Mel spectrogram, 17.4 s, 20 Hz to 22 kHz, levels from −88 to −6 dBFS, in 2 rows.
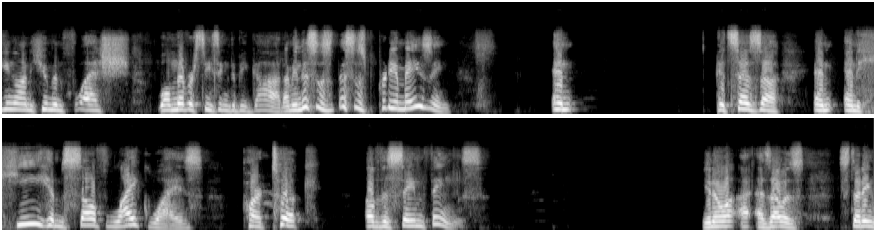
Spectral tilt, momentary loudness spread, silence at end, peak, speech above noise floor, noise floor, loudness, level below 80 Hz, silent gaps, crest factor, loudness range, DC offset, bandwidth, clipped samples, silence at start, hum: -4.5 dB/octave; 11 LU; 0 s; -2 dBFS; over 73 dB; under -90 dBFS; -17 LUFS; -78 dBFS; 5.01-5.13 s, 6.55-6.72 s, 6.94-7.00 s, 11.09-11.13 s, 14.65-15.13 s, 15.35-15.72 s; 18 dB; 5 LU; under 0.1%; 9 kHz; under 0.1%; 0 s; none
